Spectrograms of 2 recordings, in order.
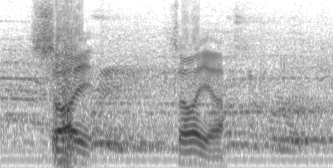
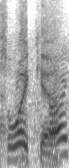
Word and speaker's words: Soika: Coming in for Kansas City Christian will be number 3, Christopher Soya. Yeah. Soika. Soika, yeah. Senior. He does Soika. pronounce the K, doesn't he?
